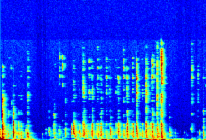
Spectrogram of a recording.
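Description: Computer keyboard typing: a few keystrokes, a short pause about a second in, then a quick run of keystrokes that stops near the end.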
